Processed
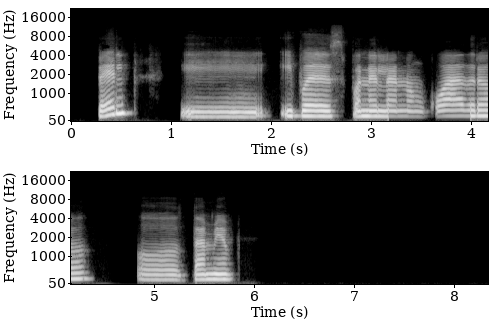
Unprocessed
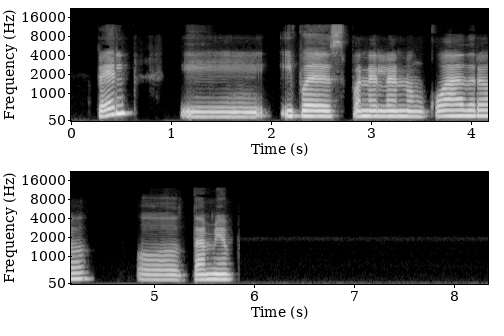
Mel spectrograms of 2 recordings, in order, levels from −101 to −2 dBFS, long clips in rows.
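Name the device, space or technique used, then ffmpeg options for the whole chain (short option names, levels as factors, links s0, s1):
hearing-loss simulation: -filter_complex "[0:a]lowpass=7800,asettb=1/sr,asplit=3[s0][s1][s2];[s0]atrim=end=3.174[s3];[s1]atrim=start=3.17:end=4,asetpts=PTS-STARTPTS,afade=t=in:d=0.004:c=qsin,afade=t=out:st=0.826:d=0.004:c=qsin,acrossover=split=390 3200:gain=0.0708 1 0.0708[s4][s5][s6];[s4][s5][s6]amix=inputs=3:normalize=0[s7];[s2]atrim=start=3.996[s8];[s3][s7]acrossfade=d=0.004:c1=hsin:c2=qsin[s9];[s9][s8]acrossfade=d=0.004:c1=qsin:c2=hsin,lowpass=3100,agate=range=0.0224:threshold=0.00447:ratio=3:detection=peak,volume=1.41"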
